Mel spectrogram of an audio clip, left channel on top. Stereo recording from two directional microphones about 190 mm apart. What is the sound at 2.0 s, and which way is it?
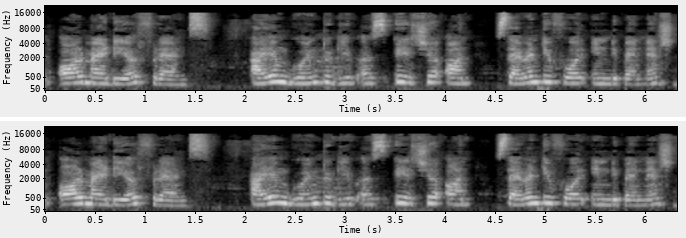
A woman's voice, 15° right (ahead or behind).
